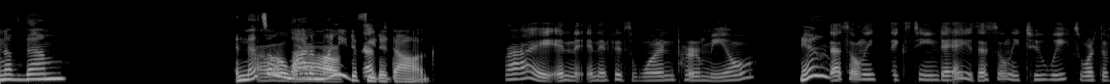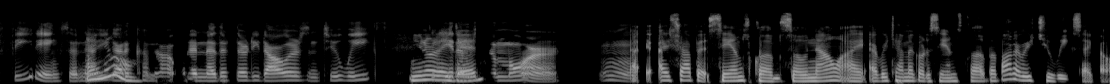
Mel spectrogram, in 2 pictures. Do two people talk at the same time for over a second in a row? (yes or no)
yes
